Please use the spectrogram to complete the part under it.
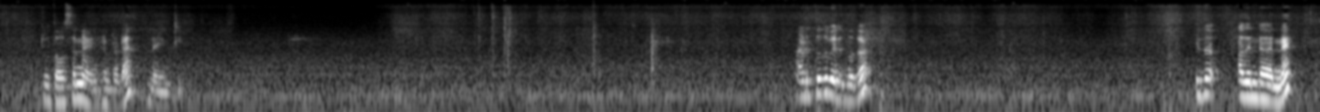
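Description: Fabric rustles as a woman unfolds and drapes a cloth.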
